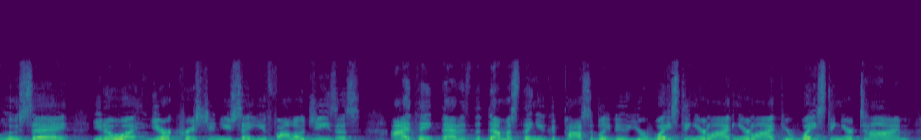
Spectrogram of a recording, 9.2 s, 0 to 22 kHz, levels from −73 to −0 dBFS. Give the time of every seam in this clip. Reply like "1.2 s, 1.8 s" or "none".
4.4 s, 7.3 s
